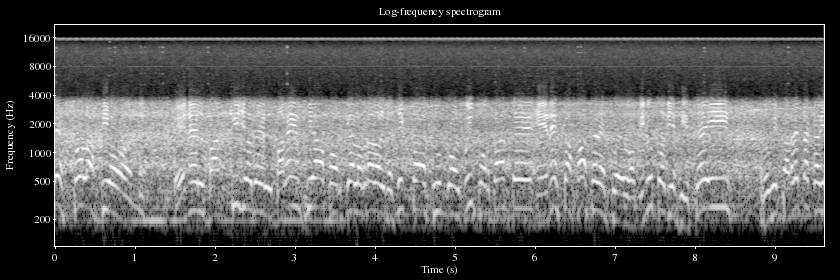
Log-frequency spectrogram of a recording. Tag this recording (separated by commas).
Speech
